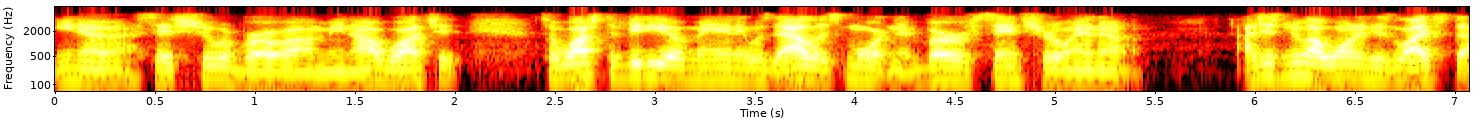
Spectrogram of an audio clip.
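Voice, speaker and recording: A man with a Southern US accent, talking at a very fast pace. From US South, North Carolina. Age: 20s. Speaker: amateur MMA fighter and student. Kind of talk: casual webcam vlog. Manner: casual, energetic.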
